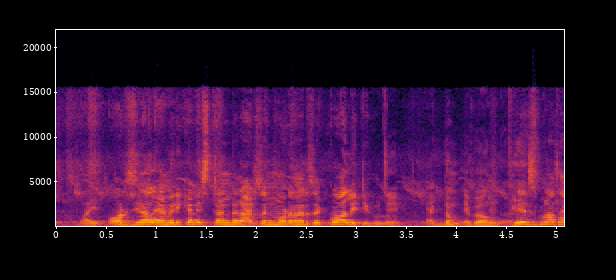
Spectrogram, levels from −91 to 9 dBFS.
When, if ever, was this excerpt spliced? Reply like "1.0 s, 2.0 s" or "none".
none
